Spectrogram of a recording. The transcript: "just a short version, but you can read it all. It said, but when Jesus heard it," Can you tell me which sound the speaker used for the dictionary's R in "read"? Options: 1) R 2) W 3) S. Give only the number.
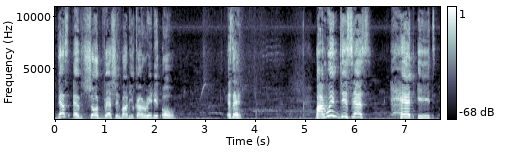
1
